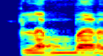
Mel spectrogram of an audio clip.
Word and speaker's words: plumber: MB में B silent हो जाता है 95% केस में.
